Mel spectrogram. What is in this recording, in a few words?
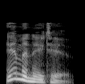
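"emanative", British English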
